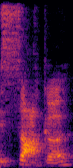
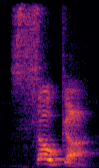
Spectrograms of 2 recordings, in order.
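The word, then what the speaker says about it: Sokka: Shyamalan tried to screw with fans because he mispronounced the names cuz in the show it's clearly Saka it's clearly in it's clearly iro but in the show they're just like on sooka I EO it's like they it's it's like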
